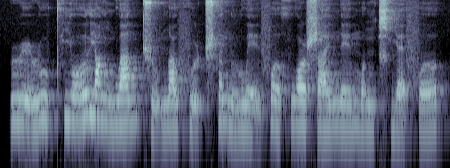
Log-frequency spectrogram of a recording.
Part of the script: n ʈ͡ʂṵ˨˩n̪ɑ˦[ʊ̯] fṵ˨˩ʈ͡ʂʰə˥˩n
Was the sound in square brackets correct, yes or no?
yes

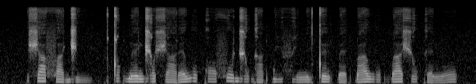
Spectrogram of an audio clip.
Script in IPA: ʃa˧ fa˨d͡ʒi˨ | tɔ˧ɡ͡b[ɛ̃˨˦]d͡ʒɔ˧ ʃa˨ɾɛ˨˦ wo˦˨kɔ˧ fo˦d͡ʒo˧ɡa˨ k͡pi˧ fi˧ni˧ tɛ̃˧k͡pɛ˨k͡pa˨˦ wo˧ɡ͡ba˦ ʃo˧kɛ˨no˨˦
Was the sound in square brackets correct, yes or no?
no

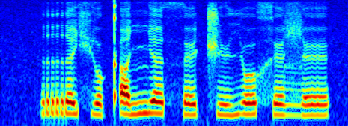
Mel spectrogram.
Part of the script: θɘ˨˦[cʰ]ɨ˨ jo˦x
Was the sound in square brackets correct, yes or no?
no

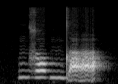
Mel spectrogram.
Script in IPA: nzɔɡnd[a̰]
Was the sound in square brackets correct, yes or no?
yes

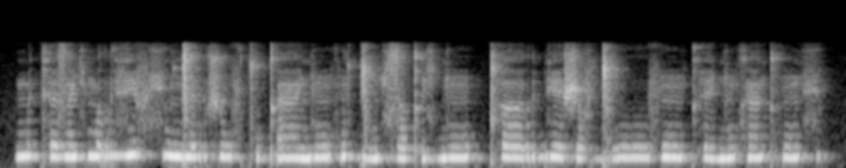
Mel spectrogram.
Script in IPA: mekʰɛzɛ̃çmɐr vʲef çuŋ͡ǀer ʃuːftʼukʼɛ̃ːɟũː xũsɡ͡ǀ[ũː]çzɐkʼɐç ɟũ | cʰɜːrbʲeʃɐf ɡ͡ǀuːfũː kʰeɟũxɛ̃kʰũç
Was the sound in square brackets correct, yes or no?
yes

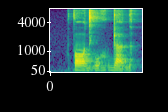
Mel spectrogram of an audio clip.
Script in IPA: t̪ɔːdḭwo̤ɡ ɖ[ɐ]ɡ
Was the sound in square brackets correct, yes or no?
yes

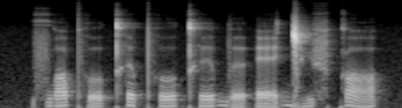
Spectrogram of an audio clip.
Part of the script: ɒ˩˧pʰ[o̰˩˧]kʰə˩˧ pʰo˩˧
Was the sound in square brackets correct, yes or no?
yes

